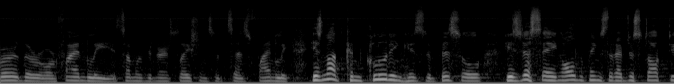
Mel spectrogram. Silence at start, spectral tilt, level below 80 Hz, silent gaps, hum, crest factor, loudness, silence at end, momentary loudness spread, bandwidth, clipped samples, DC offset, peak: 0 s; -5.5 dB/octave; -74 dBFS; none; none; 18 dB; -39 LUFS; 0 s; 13 LU; 16 kHz; under 0.1%; 2%; -18 dBFS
